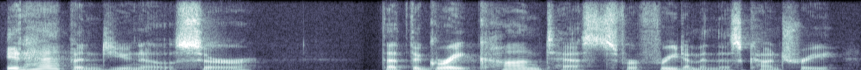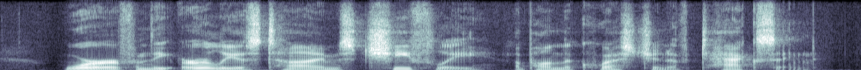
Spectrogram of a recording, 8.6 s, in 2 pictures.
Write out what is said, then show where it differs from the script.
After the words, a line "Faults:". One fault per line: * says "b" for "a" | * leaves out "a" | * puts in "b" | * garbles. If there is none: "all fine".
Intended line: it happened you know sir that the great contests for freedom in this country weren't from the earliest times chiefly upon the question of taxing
it happened you know sir that the great contests for freedom in this country were from the earliest times chiefly upon the question of taxing
Faults:
* says "were" for "weren't"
